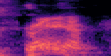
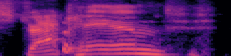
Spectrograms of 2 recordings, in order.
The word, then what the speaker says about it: Strahan: Strahan? – Oh man, that's a backhand, right? – It's like backhand, but with an ST.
